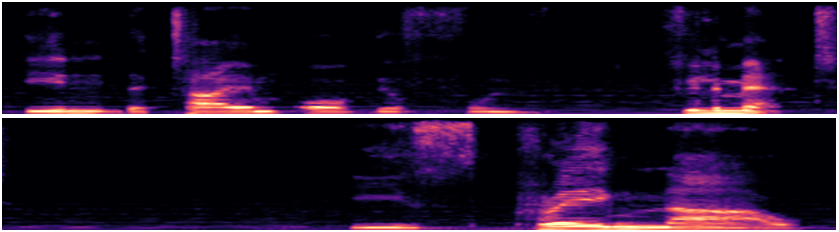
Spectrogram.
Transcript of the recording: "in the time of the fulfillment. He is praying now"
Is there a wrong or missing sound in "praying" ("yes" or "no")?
no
